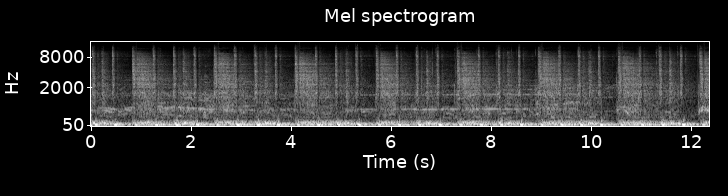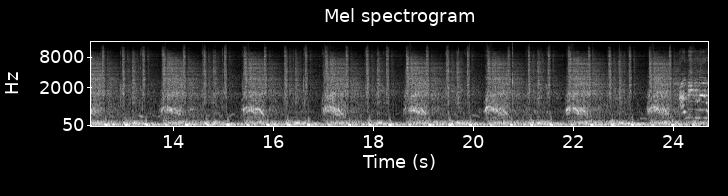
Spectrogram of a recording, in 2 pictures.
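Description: Live three-piece rock band playing an instrumental boogie shuffle: electric guitar, bass and drums over a heavy, steady beat. From about halfway a short bending guitar figure repeats roughly once a second.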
